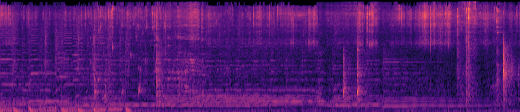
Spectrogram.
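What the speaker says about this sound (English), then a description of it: "I'm going to add a mug of water into this." Water poured from a mug into a saucepan to start a sugar syrup for atta halwa, a steady splashing trickle with small clinks, heard close alongside faint tonal background sounds.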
